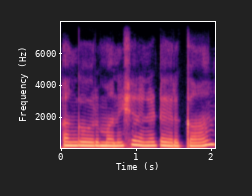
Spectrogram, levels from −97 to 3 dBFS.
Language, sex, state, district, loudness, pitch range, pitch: Tamil, female, Tamil Nadu, Nilgiris, -11 LUFS, 215-230 Hz, 225 Hz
